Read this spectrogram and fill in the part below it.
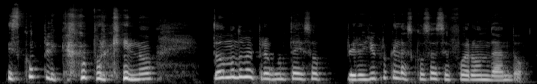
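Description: A woman's voice: fairly high pitch, brisk, dark tone. A middle-aged Mexican woman, an interpreter, answering interview questions in a rambling way with many fillers and restarts. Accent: Mexican Spanish. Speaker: interpreter and translator guest.

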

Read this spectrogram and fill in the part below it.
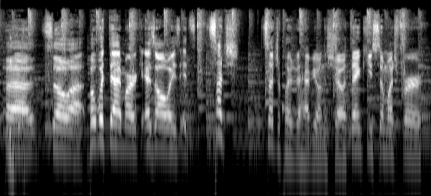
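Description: A man's voice: high-pitched, normal speed, over music. A man hosting a podcast in a casual, upbeat, enthusiastic interview style.

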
